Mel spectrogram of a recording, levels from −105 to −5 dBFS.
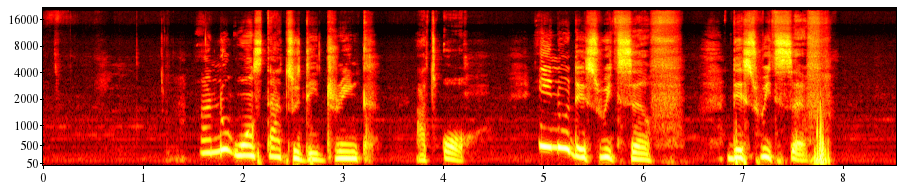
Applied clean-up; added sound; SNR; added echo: none; none; none; none.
